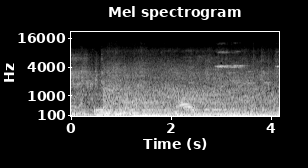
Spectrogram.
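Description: Steady low engine rumble of a road vehicle, starting about half a second in and holding to the end.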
